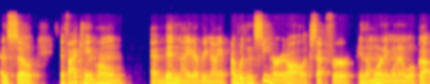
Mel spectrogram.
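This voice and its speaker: Over a quiet background, a man with an American accent talks at a moderate pace in a fairly low pitch, with vocal fry and lively intonation. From US South, Georgia (Atlanta). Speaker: singer-songwriter. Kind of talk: casual chat.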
